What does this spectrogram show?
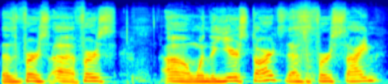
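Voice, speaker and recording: A man co-hosting a casual podcast, relaxed and rambling, with lots of fillers and repeated phrases, a bit under the weather. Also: fairly high pitch, measured pace. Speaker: podcast co-host.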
